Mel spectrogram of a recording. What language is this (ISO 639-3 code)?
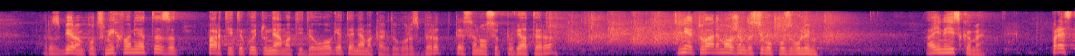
bul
